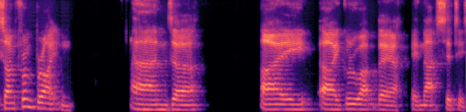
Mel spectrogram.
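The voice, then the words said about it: London-like English accent. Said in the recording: “my accent, it's very Brighton ... the accent in Brighton is pretty much the same as maybe a little bit different, but more or less the same as”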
